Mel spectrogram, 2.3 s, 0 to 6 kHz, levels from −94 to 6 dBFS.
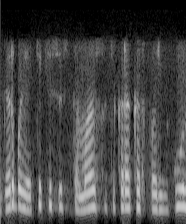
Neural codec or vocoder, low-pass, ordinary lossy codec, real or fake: none; 5.4 kHz; AAC, 24 kbps; real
